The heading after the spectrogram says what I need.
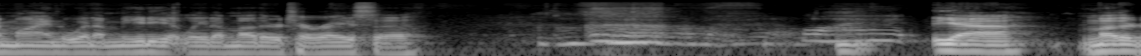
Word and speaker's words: Teresa: Well, I guess, that my mind went immediately to Mother Teresa. What? Yeah, Mother Teresa, dude. Or Mother Teresa, depending on how you say it. It's totally Teresa.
